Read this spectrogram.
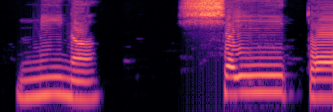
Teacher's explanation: शीन पर तशदीद है, ठीक है, तो मोटा हरफ है, इसको मोटी आवाज में पढ़ेंगे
